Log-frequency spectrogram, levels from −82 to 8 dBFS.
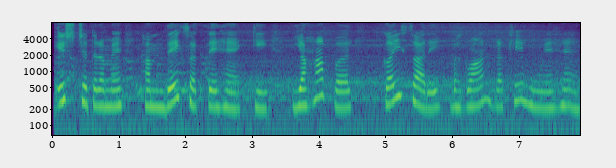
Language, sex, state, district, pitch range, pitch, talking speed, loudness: Hindi, female, Madhya Pradesh, Dhar, 220-255 Hz, 230 Hz, 120 wpm, -18 LUFS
